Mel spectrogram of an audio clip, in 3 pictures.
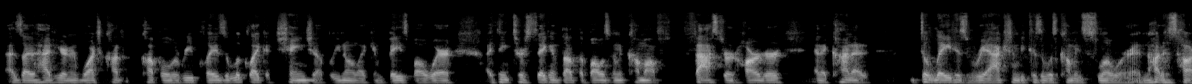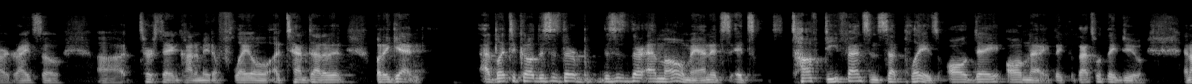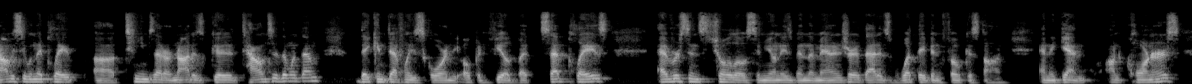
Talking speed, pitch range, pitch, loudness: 240 wpm, 95-130 Hz, 110 Hz, -24 LUFS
